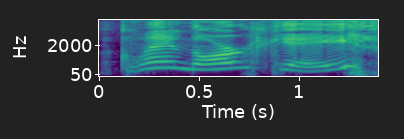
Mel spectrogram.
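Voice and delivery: slow attempt at a Scottish Glenorchy; Glenorchy as klænɔɹki, halting mock Scottish; Scottish accent. Shown as a demonstration. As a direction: say Glenorchy slowly with a Scottish lilt. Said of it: "my ac".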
